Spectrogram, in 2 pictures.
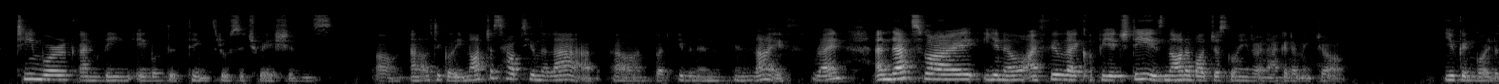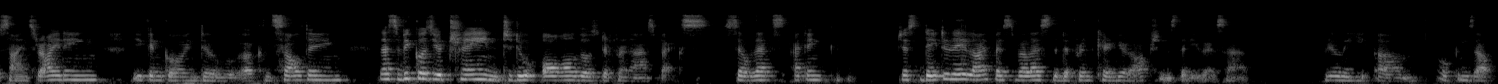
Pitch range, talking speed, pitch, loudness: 185-215 Hz, 180 wpm, 200 Hz, -33 LUFS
